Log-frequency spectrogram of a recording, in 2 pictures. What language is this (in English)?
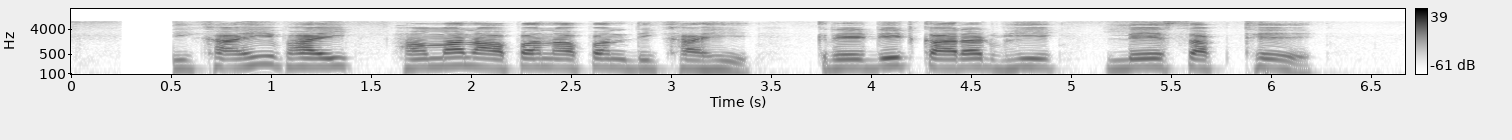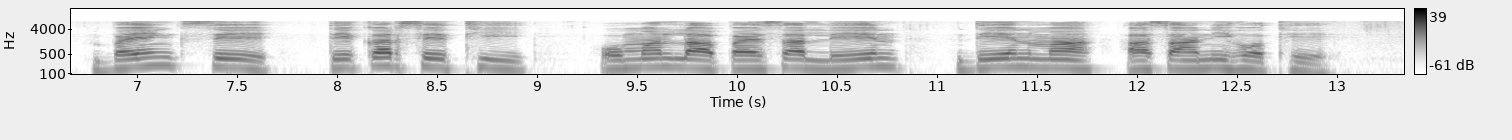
Chhattisgarhi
